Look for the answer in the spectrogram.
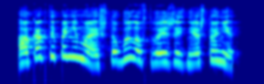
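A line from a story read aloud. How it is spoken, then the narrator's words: Amused skeptical snort. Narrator (Russian): хмыкнул Айвол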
